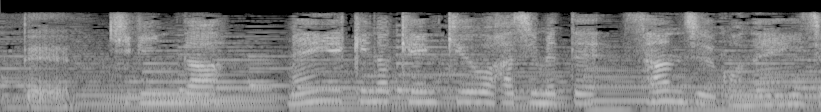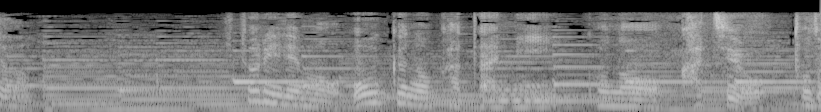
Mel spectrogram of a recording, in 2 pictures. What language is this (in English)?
Japanese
